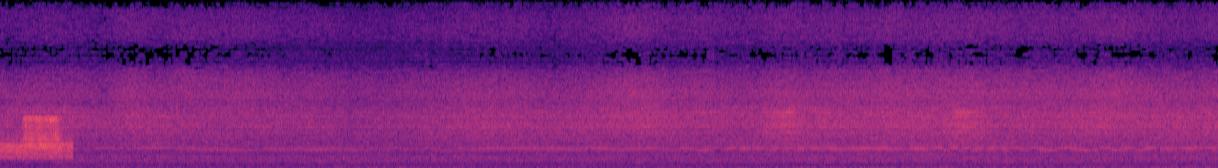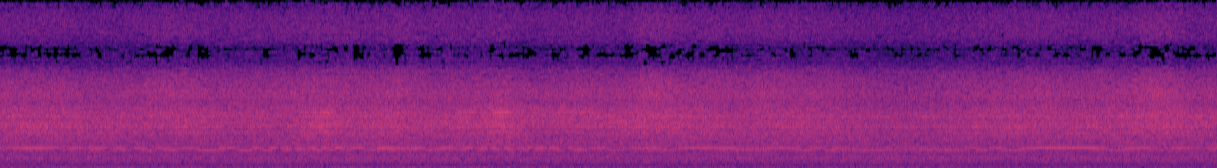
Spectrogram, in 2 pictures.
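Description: Airliner jet engines drone steadily through a simulated pushback in Microsoft Flight Simulator X, a continuous broadband roar holding an even level from start to finish, with a brief brighter burst right at the start.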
